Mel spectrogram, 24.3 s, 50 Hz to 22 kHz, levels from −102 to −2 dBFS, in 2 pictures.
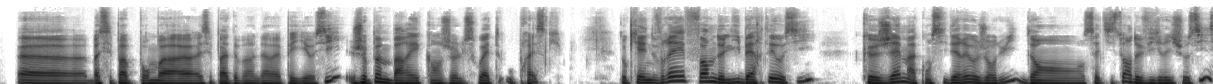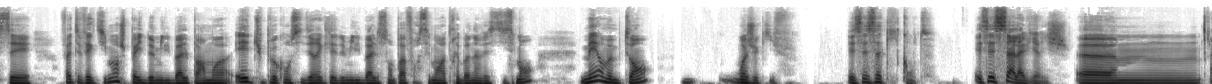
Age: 30-49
